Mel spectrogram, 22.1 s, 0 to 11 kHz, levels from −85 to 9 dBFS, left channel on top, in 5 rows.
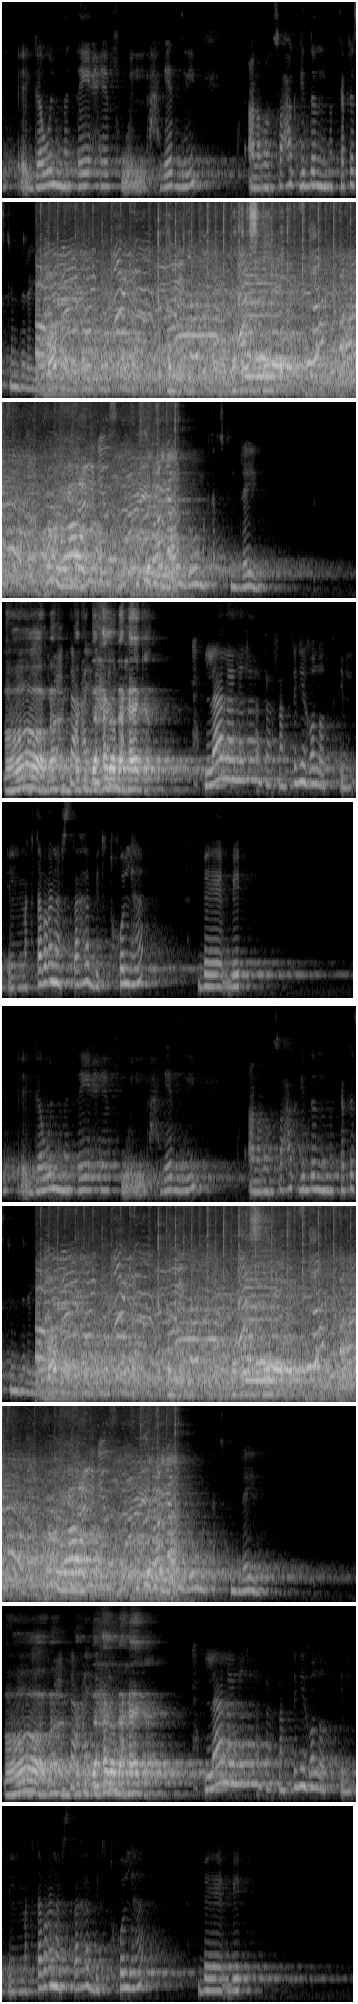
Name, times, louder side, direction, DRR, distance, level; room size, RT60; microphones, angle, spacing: voice 1, 0.0-2.5 3.1-5.0 9.3-12.1 13.6-14.8 15.6-19.5 20.1-20.7, left 2 dB, 35° left, 11 dB, 0.9 m, -32 dB
Crowd, 4.8-11.1, left 1 dB, 10° left, 0.8 m, -21 dB
voice 2, 6.0-8.0 13.3-15.1, left 3 dB, 90° left, 9 dB, 1.9 m, -23 dB
26.5 x 18.0 x 6.3 m, 2.3 s
head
